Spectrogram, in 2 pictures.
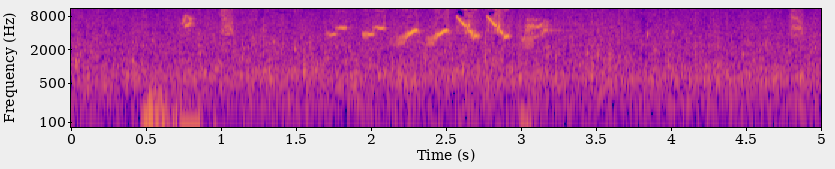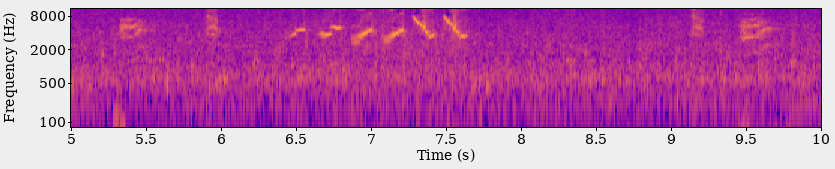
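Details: A captive double-collared seedeater sings a fast "tui tui zel zel" training song: two quick bursts of high, bright whistled notes, each a rapid run of sharp slurred chips, repeated after about four seconds.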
